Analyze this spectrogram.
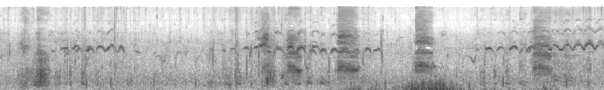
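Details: Angry, hungry mother swan at Lough Neagh, Oxford Island Nature Reserve, County Armagh, Northern Ireland, where algae has killed normal food supplies; several high, wavering warbled calls come in bursts over splashy water noise and low rumbling.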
